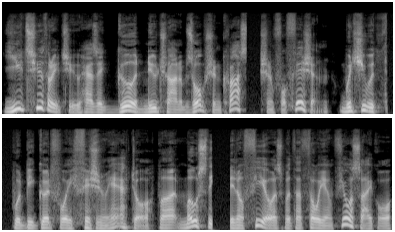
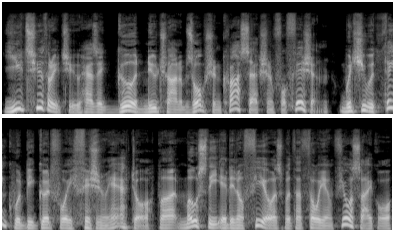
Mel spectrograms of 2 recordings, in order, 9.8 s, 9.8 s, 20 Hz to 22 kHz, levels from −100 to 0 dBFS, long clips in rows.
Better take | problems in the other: second | audio cutting out; at 3 s, at 5 s and at 7.5 s

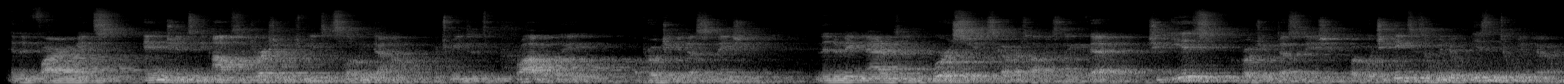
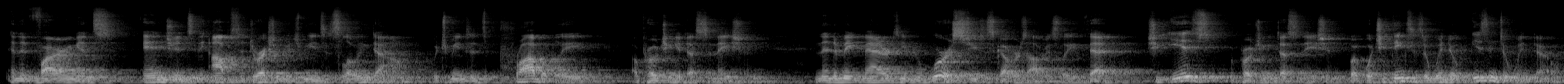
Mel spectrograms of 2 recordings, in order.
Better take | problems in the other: second | room echo; strong; dies away in 2.3 s; slight in the second // off-mic speech; far

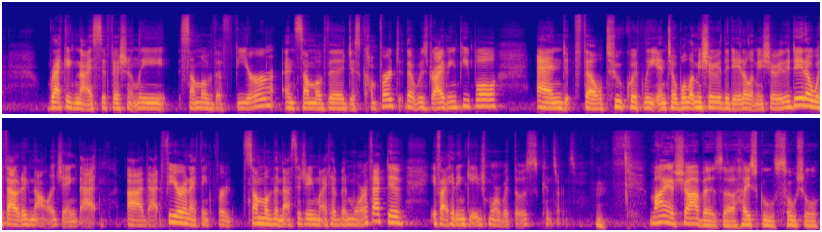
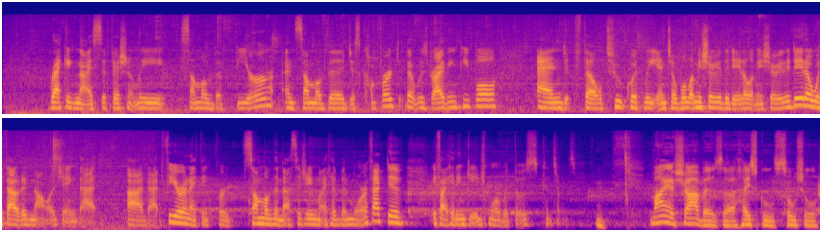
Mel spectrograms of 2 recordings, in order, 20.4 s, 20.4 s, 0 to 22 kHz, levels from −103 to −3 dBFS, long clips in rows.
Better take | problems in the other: first | rain or running water; noticeable; throughout; 20 dB below the speech

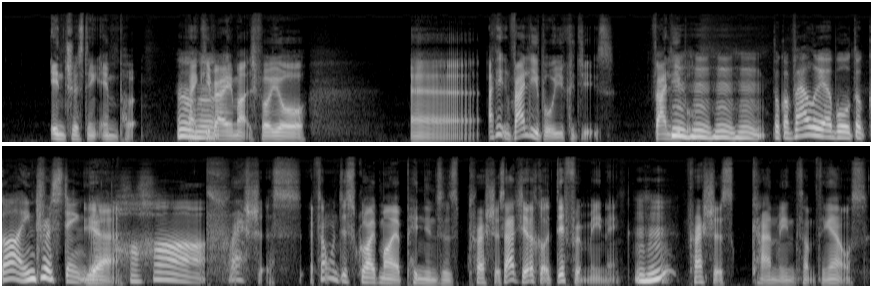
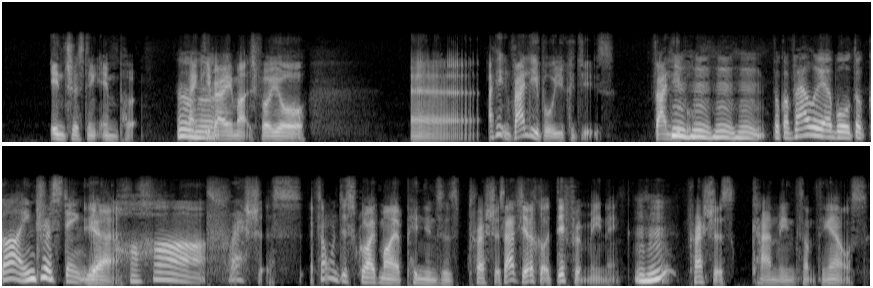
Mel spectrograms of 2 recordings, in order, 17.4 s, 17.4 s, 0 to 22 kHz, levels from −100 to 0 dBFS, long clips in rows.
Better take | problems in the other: first | garbled, watery; slightly; nothing above 8 kHz

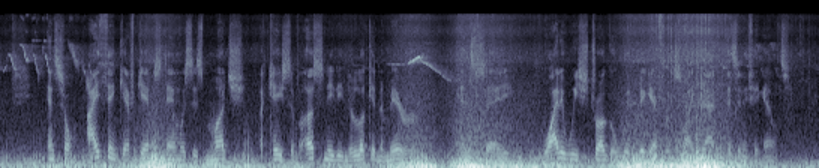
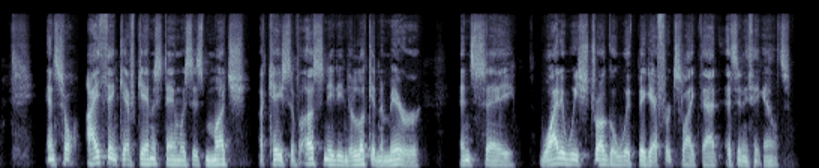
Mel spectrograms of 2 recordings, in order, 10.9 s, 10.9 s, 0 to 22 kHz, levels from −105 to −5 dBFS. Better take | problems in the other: second | wind noise on the microphone; heavy; 1 dB above the speech

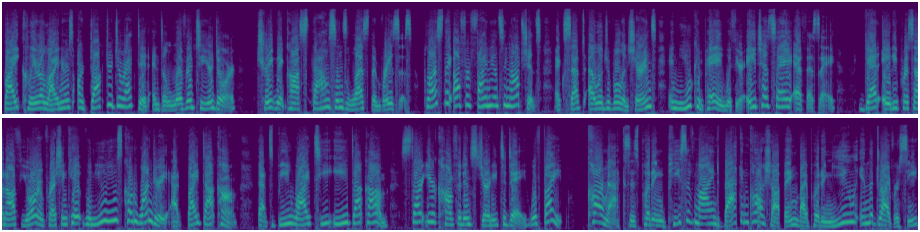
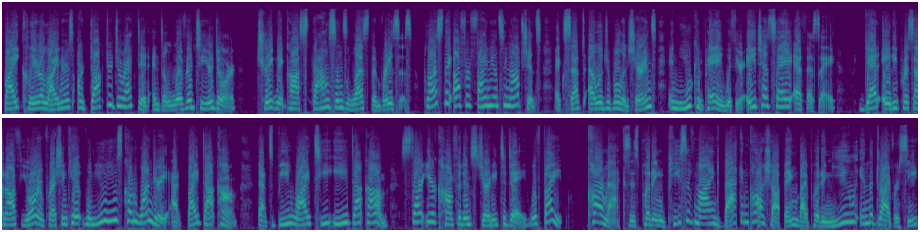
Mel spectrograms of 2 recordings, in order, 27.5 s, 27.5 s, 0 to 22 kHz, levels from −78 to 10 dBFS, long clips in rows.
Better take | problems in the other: neither | distortion; heavy; 16% of the sound clipped; the same in both

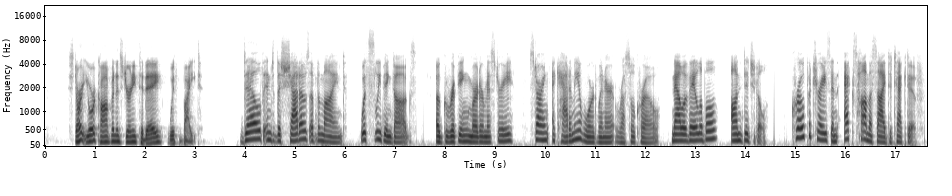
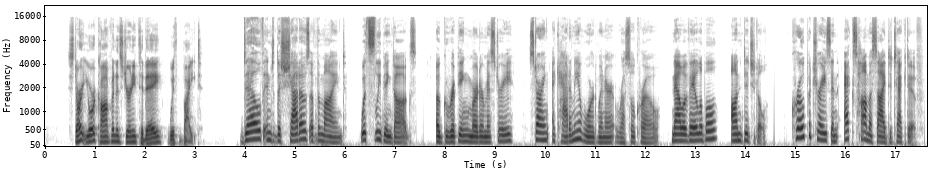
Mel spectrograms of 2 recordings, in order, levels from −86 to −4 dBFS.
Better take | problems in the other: second | muffled; very; fading above 3 kHz

